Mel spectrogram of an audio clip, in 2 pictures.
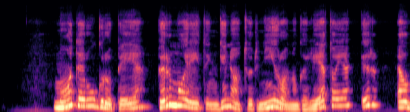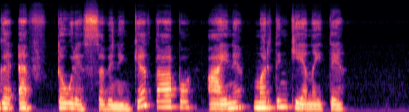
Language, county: Lithuanian, Kaunas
